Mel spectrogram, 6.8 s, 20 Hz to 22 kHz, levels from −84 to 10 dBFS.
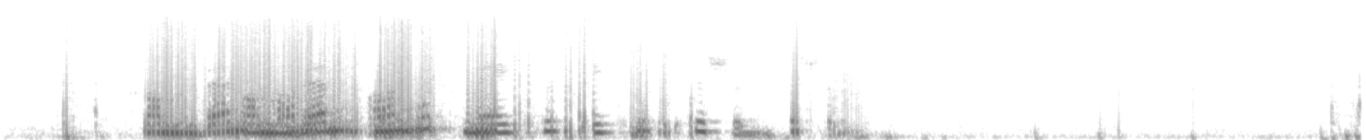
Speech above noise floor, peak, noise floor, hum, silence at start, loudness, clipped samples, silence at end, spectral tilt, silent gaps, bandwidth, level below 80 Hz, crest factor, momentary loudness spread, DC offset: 39 dB; -20 dBFS; -72 dBFS; none; 0.3 s; -34 LUFS; under 0.1%; 0 s; -7.5 dB/octave; none; 13 kHz; -66 dBFS; 16 dB; 23 LU; under 0.1%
